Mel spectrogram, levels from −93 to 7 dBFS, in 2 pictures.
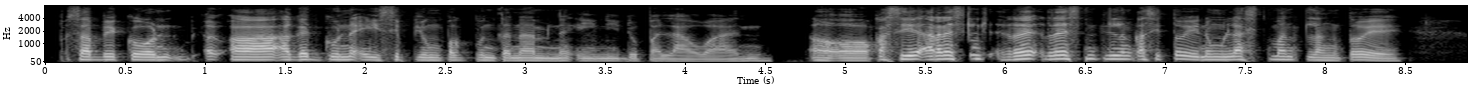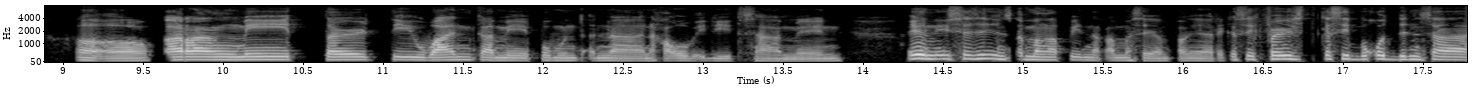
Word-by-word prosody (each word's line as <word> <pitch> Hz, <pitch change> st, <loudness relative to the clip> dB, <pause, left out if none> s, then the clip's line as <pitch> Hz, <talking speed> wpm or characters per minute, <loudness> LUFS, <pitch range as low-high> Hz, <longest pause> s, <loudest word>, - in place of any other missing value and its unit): sabi 155 Hz, -1 st, +1 dB
ko, 145 Hz, -2 st, +3 dB, 0.5 s
ah, 150 Hz, 0 st, +8 dB
agad 150 Hz, -2 st, +1 dB
ko 155 Hz, -, -1 dB
naisip 145 Hz, -3 st, -3 dB
yung 130 Hz, -1 st, -1 dB
pagpunta 130 Hz, -2 st, -4 dB
namin 115 Hz, -2 st, -2 dB
ng -, -, -13 dB
El 110 Hz, -1 st, -5 dB
Nido, 105 Hz, -1 st, -7 dB
Palawan. 95 Hz, +2 st, -9 dB, 0.3 s
Oo, 120 Hz, -1 st, +1 dB
kasi 180 Hz, +3 st, +3 dB
ah, 175 Hz, -1 st, +4 dB
recen 190 Hz, +1 st, +2 dB
re 180 Hz, +6 st, +4 dB
recently 195 Hz, +1 st, +1 dB
lang 180 Hz, -1 st, 0 dB
kasi 165 Hz, +1 st, -3 dB
'to 190 Hz, -, -2 dB
eh, 165 Hz, -, +1 dB
nung 150 Hz, 0 st, 0 dB
last 160 Hz, -, 0 dB
month 160 Hz, -1 st, -2 dB
lang 130 Hz, -3 st, -3 dB
'to 145 Hz, -, -1 dB
eh, 115 Hz, -5 st, -1 dB, 0.6 s
oo, 115 Hz, +1 st, +1 dB
parang 150 Hz, +1 st, +6 dB
May 155 Hz, 0 st, +3 dB, 0.2 s
31 150 Hz, -1 st, +1 dB
kami 130 Hz, -3 st, -1 dB
pumunt 125 Hz, -1 st, -6 dB
na 115 Hz, -2 st, -4 dB
nakauwi 115 Hz, -2 st, -5 dB
dito 105 Hz, -1 st, -10 dB
sa'min. 100 Hz, 0 st, -7 dB, 0.4 s
Ayun, 195 Hz, 0 st, +7 dB
isa 195 Hz, +1 st, -3 dB
yun 200 Hz, -2 st, 0 dB
sa 170 Hz, -2 st, -6 dB
mga 145 Hz, -2 st, +1 dB
pinakamasayang 125 Hz, -5 st, -6 dB
pangyayari, 115 Hz, 0 st, -7 dB
kasi 150 Hz, +4 st, -6 dB
first 185 Hz, -3 st, +2 dB
kasi 190 Hz, -1 st, -2 dB
bukod 180 Hz, +2 st, 0 dB
dun 165 Hz, +1 st, -1 dB
sa, 155 Hz, -2 st, +2 dB
145 Hz, 175 wpm, -23 LUFS, 115-160 Hz, 0.6 s, ah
